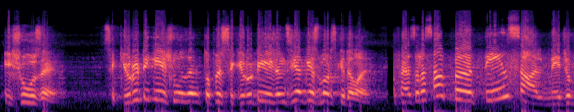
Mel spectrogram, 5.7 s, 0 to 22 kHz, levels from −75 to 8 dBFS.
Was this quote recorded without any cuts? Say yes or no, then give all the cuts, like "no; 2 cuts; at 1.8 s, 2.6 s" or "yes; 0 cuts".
no; 1 cut; at 3.8 s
